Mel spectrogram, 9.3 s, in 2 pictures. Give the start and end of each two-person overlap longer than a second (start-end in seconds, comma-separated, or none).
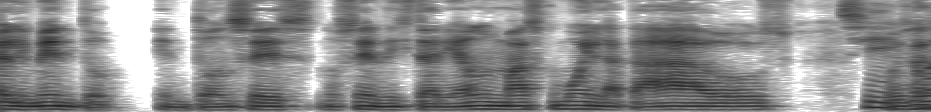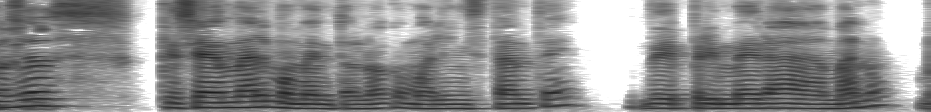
none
